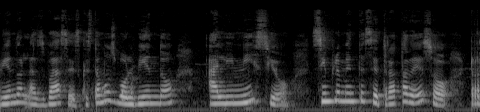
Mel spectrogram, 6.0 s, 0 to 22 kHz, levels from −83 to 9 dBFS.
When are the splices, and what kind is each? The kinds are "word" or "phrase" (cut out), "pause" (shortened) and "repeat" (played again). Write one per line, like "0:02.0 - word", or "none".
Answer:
none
